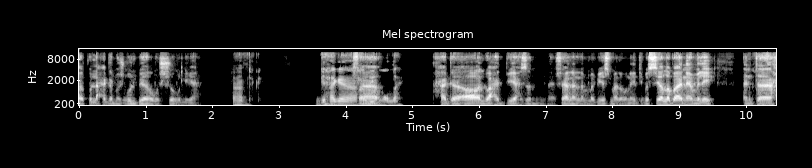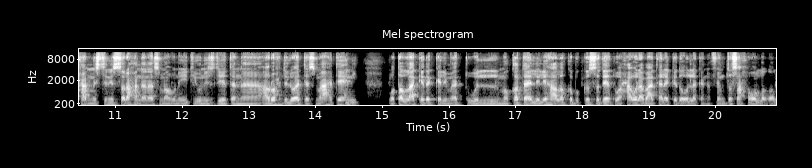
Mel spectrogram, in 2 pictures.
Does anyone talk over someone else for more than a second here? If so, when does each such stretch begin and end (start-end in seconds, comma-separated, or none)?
none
